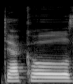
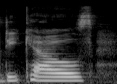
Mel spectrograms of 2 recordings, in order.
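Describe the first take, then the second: First: It is pronounced the way Canadians say it. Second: It is pronounced the way Americans say it. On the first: "Canada says decals" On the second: "I think the U S says decals"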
